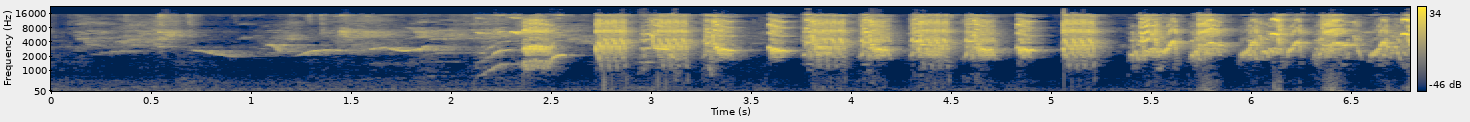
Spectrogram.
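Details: Black-winged myna lure song to prompt a bird that will not sing: soft rising whistles, then a rapid, steady series of loud, harsh grating squawks, roughly four per second.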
